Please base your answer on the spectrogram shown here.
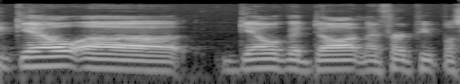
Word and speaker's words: Gal Gadot: he say up here the T is pronounced in Hebrew all the T okay all right I say so so it's gal gadot t' is a good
